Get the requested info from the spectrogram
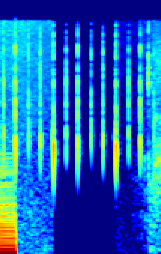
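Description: Background music cutting off abruptly a quarter second in, followed by a string of faint, separate clicks.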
